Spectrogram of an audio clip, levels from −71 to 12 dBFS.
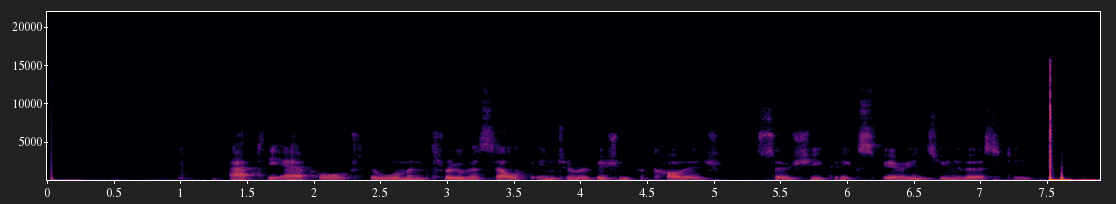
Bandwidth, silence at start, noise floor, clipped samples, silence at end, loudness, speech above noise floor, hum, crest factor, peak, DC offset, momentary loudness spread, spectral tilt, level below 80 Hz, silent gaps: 16 kHz; 0 s; -59 dBFS; under 0.1%; 0 s; -33 LUFS; 34 dB; none; 24 dB; 0 dBFS; under 0.1%; 14 LU; -5 dB/octave; -36 dBFS; none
